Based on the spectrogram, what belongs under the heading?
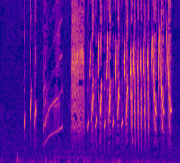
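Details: European goldfinch song for training: a few sharp chirps and a rising slurred whistle lead into a harsh buzz, then a fast, dense chattering trill of high notes.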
